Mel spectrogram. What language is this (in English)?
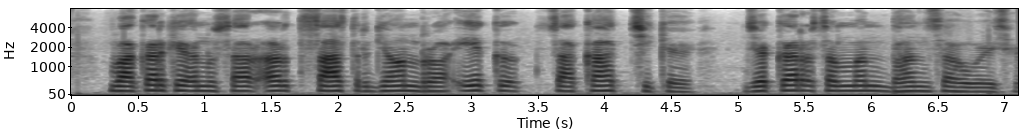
Maithili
